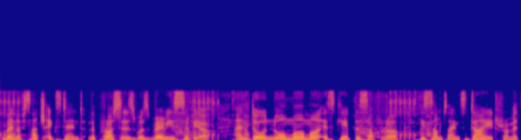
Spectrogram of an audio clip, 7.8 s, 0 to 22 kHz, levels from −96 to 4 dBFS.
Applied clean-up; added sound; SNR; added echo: classical method spectral subtraction.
